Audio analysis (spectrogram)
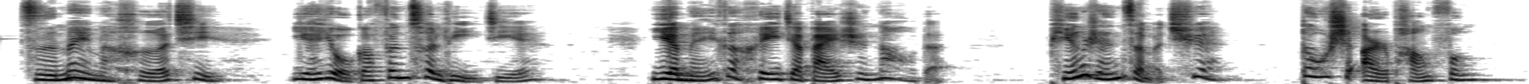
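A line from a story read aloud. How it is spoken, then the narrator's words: Sighing. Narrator (Chinese): 袭人叹道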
